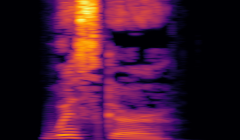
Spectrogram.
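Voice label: "whisker", English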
